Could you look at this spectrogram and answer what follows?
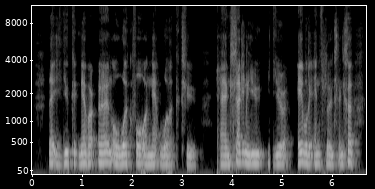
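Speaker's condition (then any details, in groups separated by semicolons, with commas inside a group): Cleft palate; congenital cleft palate, speech and hearing impaired since birth, difficult childhood development; speech and hearing both still impaired; speech impediment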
